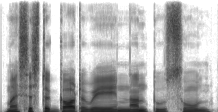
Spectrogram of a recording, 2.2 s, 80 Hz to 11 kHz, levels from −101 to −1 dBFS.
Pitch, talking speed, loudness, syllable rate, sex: 120 Hz, 190 wpm, -18 LUFS, 4.4 syllables/s, male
